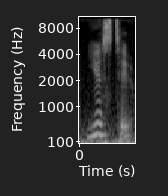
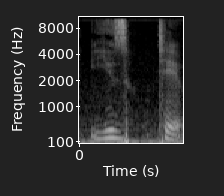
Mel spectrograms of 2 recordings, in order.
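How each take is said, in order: First: The middle consonant is a hissing S sound. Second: The middle consonant is a buzzing Z sound. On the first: "this has been just simply S sound" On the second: "the S here pronounced as Z sound"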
